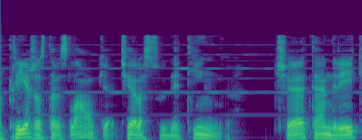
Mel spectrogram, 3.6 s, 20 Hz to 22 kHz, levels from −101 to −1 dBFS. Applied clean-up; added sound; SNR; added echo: classical method log-MMSE.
